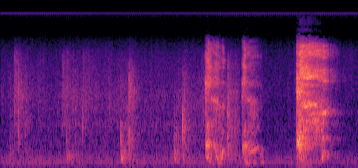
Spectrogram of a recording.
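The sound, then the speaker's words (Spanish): A sick man sitting on a cot in a pigsty coughs repeatedly, a series of rough coughs that grow louder, ending in a harsh, heavy one. “Rizzo tose sentado en el catre de la pocilga”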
